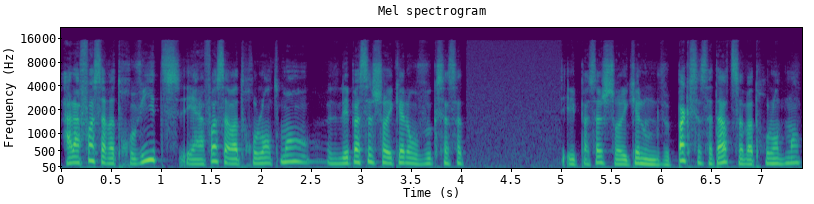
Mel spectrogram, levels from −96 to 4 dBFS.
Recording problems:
audio cutting out; at 4 s for 1 s

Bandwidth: 15 kHz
